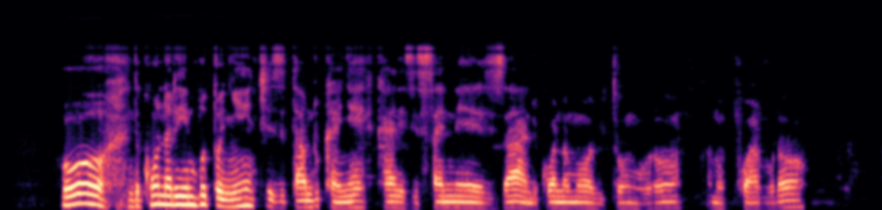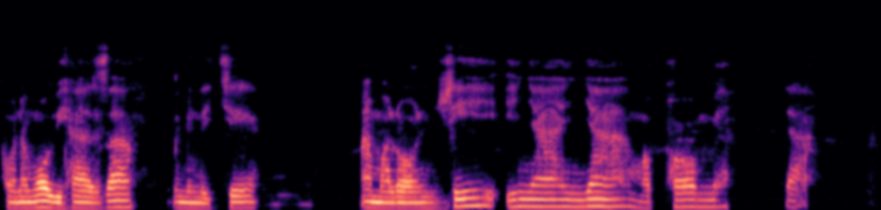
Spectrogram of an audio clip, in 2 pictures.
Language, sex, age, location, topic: Kinyarwanda, male, 18-24, Nyagatare, agriculture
